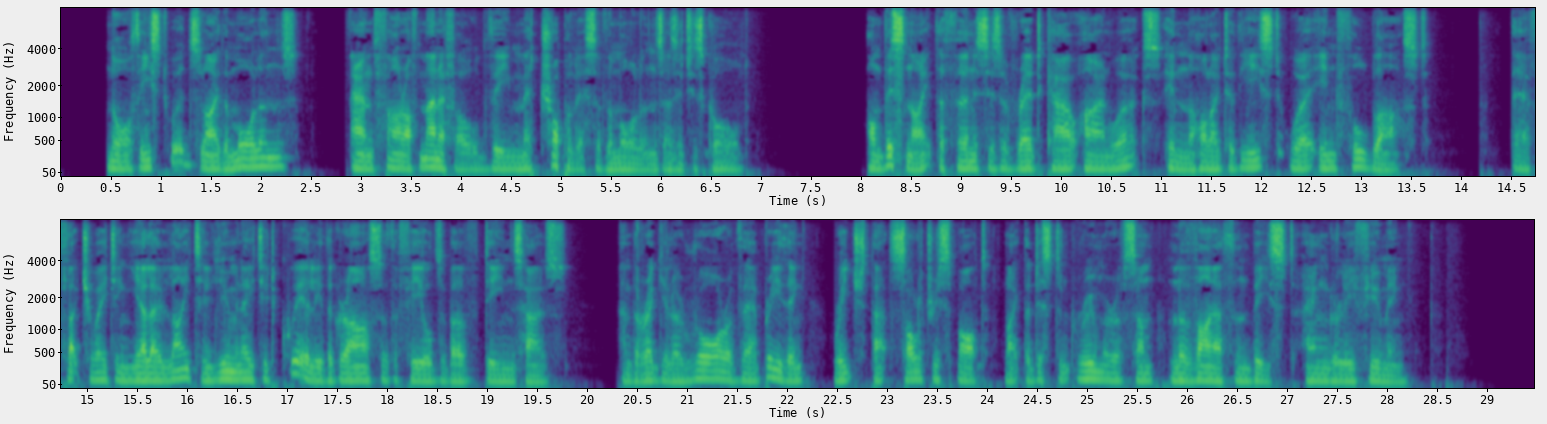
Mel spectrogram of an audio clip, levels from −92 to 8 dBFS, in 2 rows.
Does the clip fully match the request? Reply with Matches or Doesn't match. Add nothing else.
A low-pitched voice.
Matches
